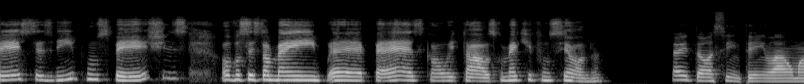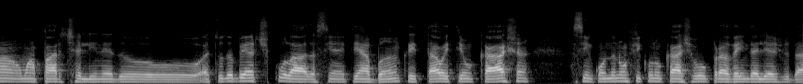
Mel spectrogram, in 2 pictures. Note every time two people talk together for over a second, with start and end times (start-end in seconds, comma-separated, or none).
none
